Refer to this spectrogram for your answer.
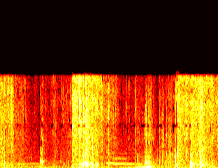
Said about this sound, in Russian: Продуктовый набор у нас входит: пачка чая, лапша, гречка, рис, печенье, сахар, мука, манная крупа, консерва, рыба и тушенка, и масло. Теперь мы берем пакет наш фирменный и все вот это складываем туда, вот так вот.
